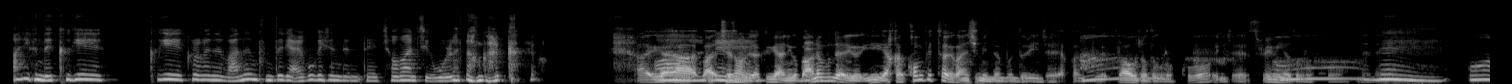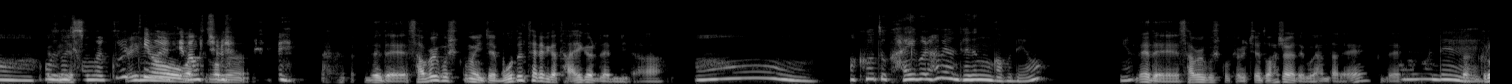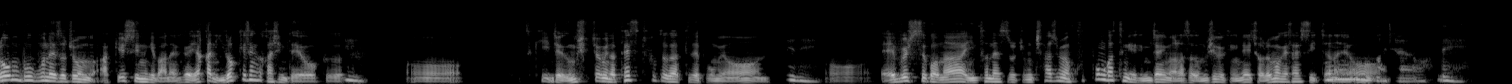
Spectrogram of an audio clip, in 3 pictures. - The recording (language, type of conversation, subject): Korean, advice, 디지털 소비 습관을 어떻게 하면 더 단순하게 만들 수 있을까요?
- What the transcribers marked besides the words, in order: laughing while speaking: "몰랐던 걸까요?"; gasp; put-on voice: "Stremio도"; laughing while speaking: "대방출을 예"; put-on voice: "Stremio"; laugh; other background noise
